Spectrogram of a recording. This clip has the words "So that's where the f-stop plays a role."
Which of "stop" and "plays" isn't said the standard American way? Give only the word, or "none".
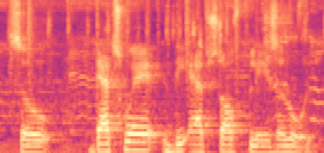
stop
